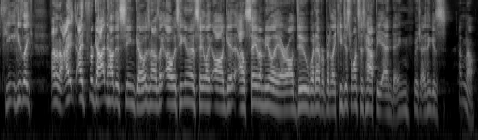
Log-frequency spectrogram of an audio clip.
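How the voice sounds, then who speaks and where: A man's voice: a little high, fast, a bit bright. A young man co-hosting a podcast, casually recapping an anime episode, rambling and correcting himself, jokingly acting out characters' lines. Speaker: podcast co-host.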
